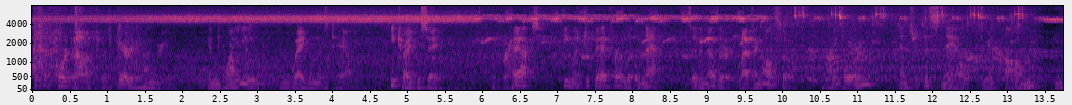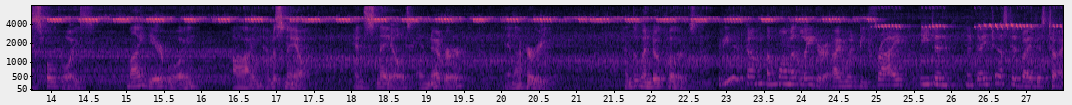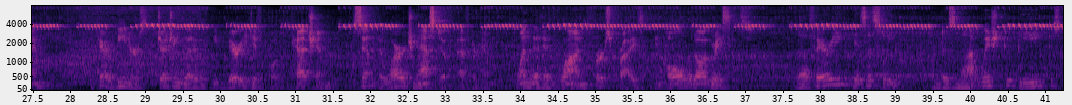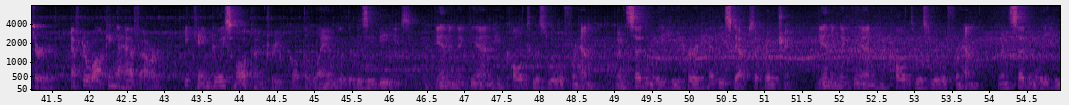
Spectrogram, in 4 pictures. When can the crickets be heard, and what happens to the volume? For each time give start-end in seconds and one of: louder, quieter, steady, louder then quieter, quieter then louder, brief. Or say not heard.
0.0-41.3 steady.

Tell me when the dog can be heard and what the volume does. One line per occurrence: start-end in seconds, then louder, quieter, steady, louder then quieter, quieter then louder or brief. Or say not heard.
not heard.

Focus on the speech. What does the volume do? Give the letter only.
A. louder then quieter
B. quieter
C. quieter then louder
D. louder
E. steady
E.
